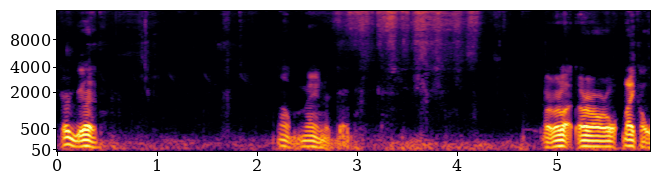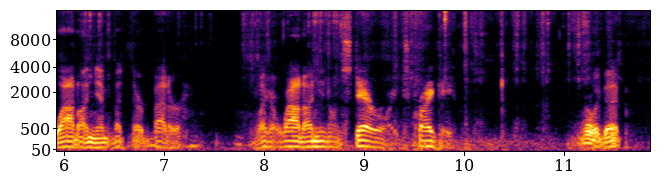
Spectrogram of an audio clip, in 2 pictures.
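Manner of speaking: talking through a mouthful, chewing. Tasting a ramp just pulled from the ground, eating while talking. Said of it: "I'm just sitting here eating 'em".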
